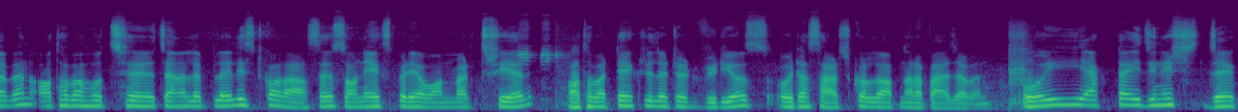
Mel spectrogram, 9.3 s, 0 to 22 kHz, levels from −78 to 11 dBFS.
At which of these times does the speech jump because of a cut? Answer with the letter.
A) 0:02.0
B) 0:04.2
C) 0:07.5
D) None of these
C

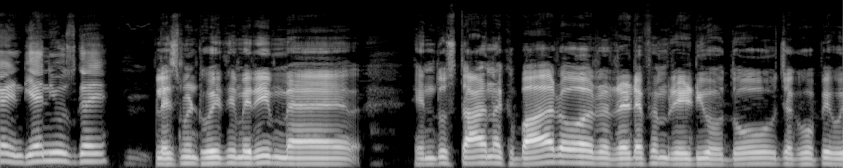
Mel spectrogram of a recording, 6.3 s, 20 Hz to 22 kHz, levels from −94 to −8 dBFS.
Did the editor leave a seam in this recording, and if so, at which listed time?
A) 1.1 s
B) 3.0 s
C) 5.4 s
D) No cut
D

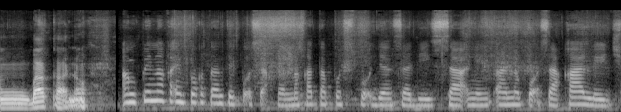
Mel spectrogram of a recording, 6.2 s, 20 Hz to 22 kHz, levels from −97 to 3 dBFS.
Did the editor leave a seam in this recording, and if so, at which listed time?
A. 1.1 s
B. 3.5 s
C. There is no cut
A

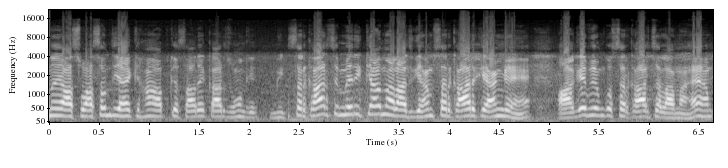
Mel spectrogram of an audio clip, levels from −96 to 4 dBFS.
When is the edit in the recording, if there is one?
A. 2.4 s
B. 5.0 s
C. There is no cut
A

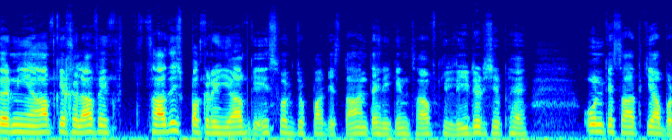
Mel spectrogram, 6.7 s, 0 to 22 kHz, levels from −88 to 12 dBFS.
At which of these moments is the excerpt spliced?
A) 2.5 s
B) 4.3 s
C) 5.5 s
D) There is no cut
A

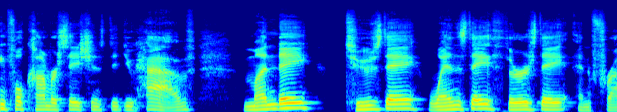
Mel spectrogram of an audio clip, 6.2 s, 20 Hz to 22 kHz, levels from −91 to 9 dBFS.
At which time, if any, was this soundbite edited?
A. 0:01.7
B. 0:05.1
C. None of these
C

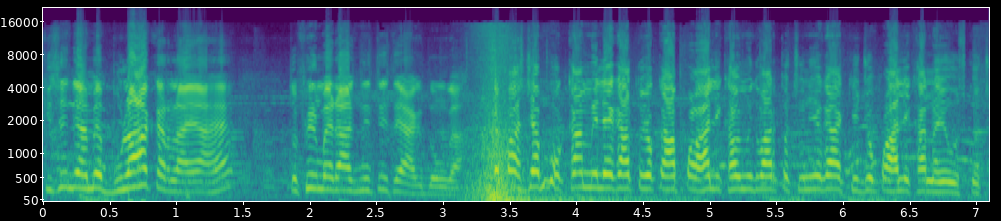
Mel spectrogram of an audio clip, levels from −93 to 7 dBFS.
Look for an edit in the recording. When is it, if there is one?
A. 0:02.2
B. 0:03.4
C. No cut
B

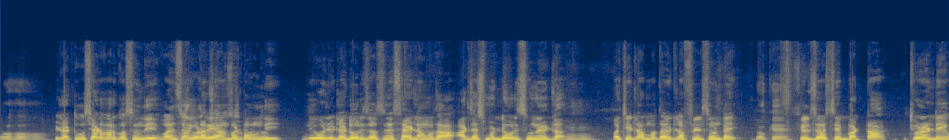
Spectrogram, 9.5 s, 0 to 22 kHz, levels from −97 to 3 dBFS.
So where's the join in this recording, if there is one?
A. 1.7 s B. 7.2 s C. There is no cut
A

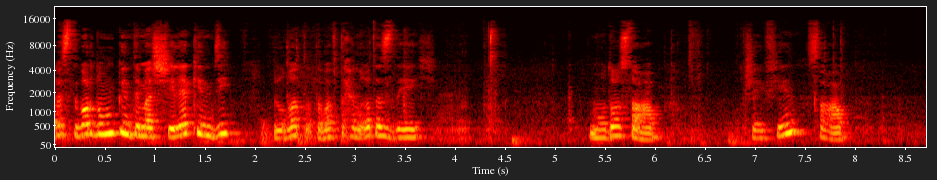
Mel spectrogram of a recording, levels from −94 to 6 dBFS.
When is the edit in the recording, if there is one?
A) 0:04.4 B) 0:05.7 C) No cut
C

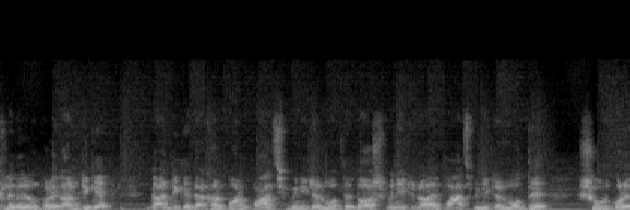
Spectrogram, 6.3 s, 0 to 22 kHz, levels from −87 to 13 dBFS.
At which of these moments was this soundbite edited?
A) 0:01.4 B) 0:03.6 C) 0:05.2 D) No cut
D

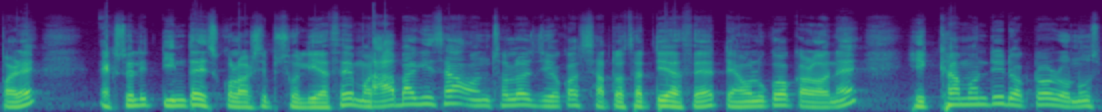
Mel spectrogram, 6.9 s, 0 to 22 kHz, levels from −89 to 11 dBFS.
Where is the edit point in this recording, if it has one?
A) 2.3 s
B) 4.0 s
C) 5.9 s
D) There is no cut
A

